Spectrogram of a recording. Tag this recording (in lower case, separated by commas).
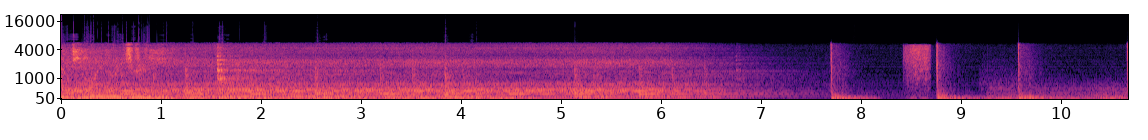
speech, music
